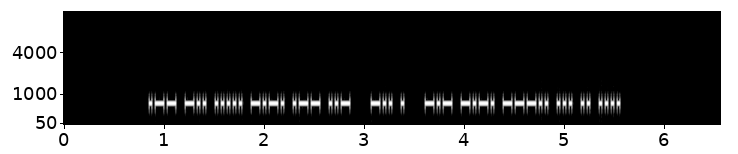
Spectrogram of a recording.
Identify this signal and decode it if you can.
Morse code, heard as a keyed tone, about 40 wpm, 700 Hz. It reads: WD5CWU DE KC8SIH
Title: USA Callsign DE Callsign 40wpm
